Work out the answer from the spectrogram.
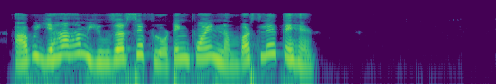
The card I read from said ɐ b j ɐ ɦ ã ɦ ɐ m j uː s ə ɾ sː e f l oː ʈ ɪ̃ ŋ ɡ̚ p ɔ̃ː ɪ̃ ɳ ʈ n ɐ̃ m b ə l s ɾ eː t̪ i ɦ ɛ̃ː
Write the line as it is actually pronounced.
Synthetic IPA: ɐ b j ɐ ɦ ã ɦ ɐ m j uː z ə ɾ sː e f l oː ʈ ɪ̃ ŋ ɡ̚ p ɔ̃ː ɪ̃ ɳ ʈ n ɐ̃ m b ə ɾ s l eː t̪ e ɦ ɛ̃ː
